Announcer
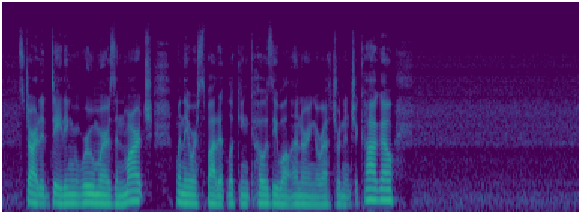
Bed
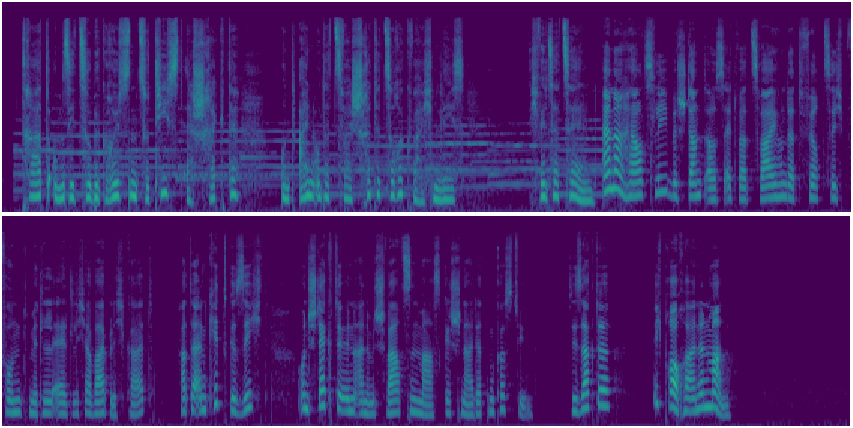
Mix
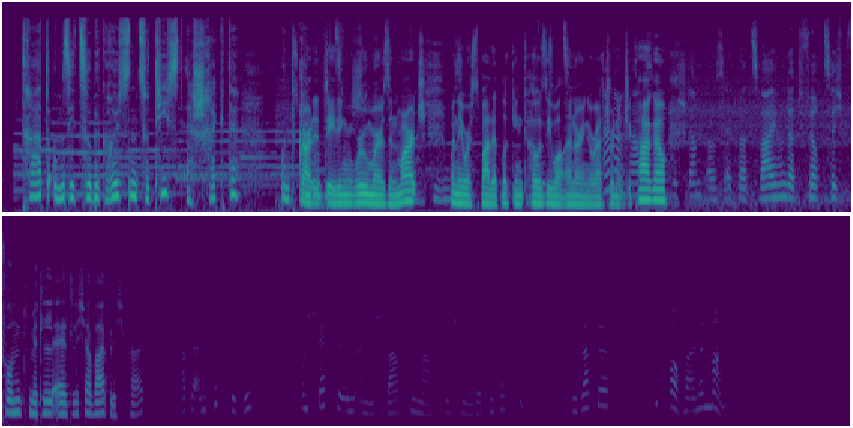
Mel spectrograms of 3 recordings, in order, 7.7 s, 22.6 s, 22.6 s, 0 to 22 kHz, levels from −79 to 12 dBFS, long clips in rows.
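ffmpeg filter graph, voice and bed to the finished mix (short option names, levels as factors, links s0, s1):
-filter_complex "[0:a]adelay=3650,volume=0.944[s0];[1:a]volume=4.22,afade=t=out:st=3.87:d=0.5:silence=0.141254,afade=t=in:st=9.37:d=1.25:silence=0.237137,afade=t=out:st=12.12:d=1.14:silence=0.0354813[s1];[s0][s1]amix=inputs=2:normalize=0"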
